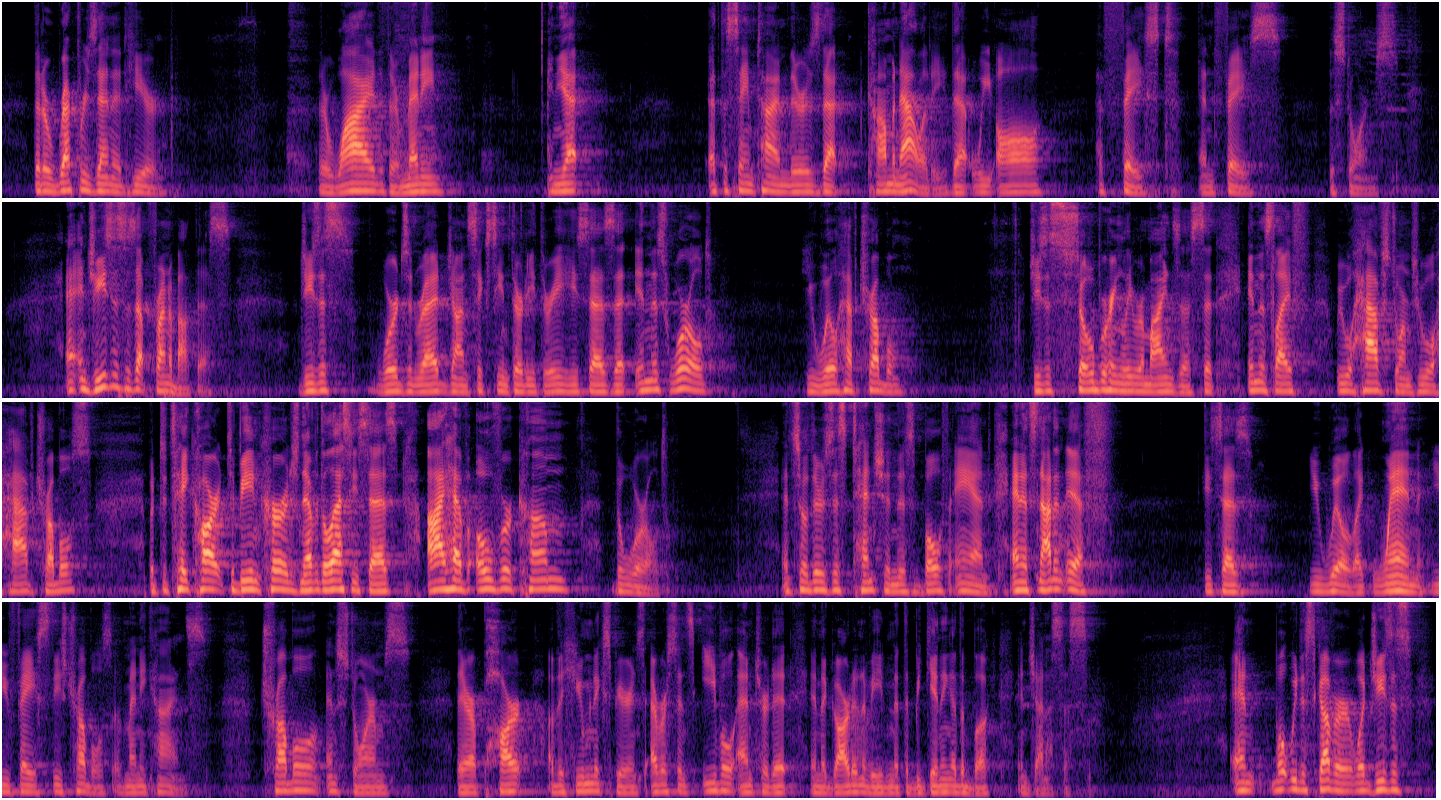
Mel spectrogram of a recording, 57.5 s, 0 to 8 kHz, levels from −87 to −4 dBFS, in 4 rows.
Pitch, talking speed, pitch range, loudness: 110 Hz, 150 wpm, 100-125 Hz, -27 LUFS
